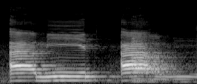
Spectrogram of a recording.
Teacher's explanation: Jangan baladil amin tapi baladil karena kenapa? Karena di hamzah sifatnya Siddah. keras, tegas, lugas.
